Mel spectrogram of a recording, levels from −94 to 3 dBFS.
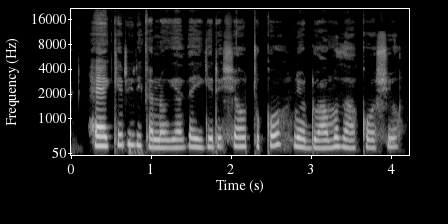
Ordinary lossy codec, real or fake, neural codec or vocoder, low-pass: none; fake; vocoder, 44.1 kHz, 128 mel bands every 512 samples, BigVGAN v2; none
